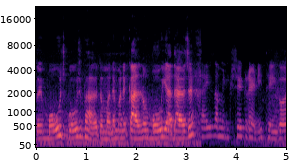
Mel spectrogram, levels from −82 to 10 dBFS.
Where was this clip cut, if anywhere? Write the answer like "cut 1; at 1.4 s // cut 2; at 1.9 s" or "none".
cut 1; at 3.5 s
